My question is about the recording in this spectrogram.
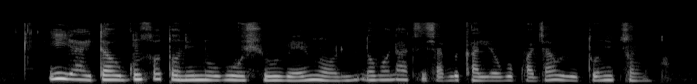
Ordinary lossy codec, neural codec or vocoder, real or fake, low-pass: AAC, 32 kbps; none; real; 7.2 kHz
